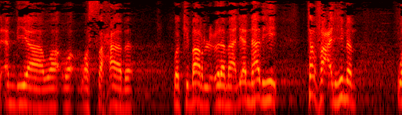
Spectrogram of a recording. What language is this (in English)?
Arabic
